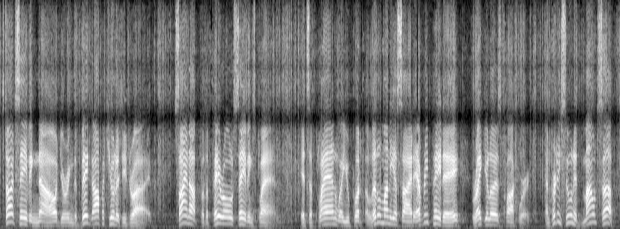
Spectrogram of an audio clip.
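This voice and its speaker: A man's voice: on the high side, big pitch swings, normal speed, fairly bright tone. An American man announcing on 1940s radio, reading scripted copy in an emphatic, upbeat way, on an old muffled broadcast.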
